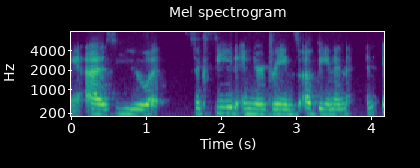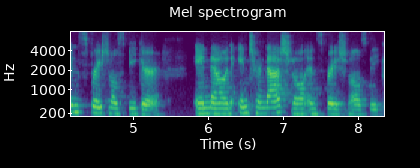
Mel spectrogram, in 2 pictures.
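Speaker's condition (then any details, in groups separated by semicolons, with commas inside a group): No condition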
